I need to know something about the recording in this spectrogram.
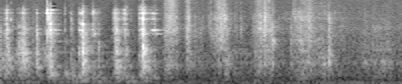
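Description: Irregular sharp metallic clicks and clinks of steel tooling being handled and a drill chuck fitted into a milling machine's spindle, thinning out towards the end.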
